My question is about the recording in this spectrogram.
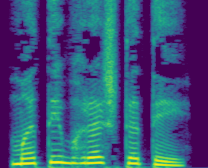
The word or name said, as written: ಮತಿಭ್ರಷ್ಟತೆ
